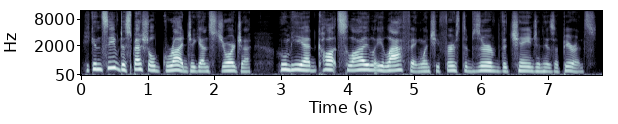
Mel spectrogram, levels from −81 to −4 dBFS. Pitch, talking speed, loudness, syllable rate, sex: 195 Hz, 170 wpm, -18 LUFS, 5.0 syllables/s, female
